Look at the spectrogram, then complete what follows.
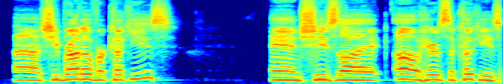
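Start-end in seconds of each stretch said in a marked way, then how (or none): none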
